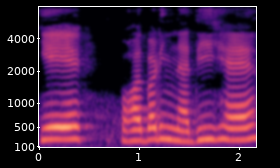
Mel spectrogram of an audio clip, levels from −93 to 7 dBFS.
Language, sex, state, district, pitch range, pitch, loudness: Hindi, female, Jharkhand, Sahebganj, 235-250 Hz, 245 Hz, -21 LUFS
